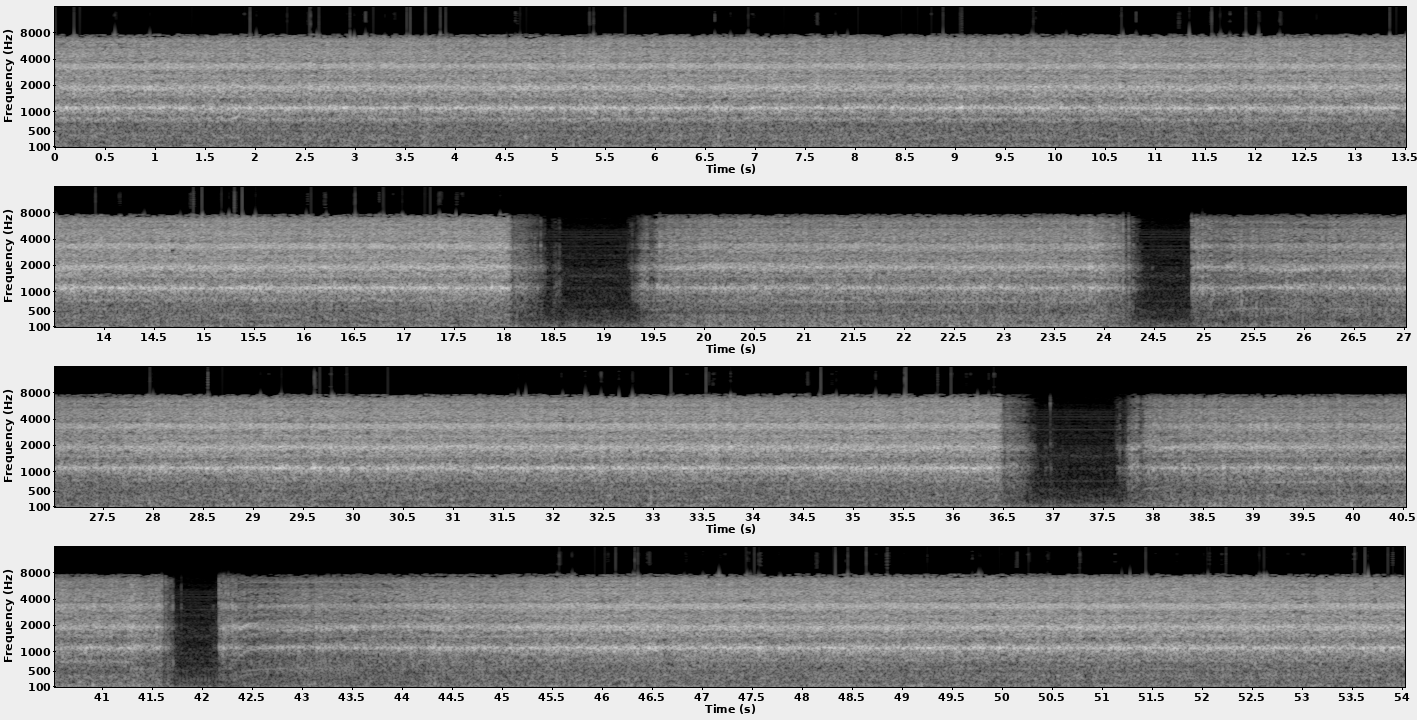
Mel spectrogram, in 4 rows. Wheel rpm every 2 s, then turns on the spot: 160, 160, 160, 160, 160, 160, 160, 160, 160, 40, 150, 150, 70, 160, 160, 160, 160, 160, 60, 150, 120, 100, 160, 160, 160, 160, 160.
18-20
